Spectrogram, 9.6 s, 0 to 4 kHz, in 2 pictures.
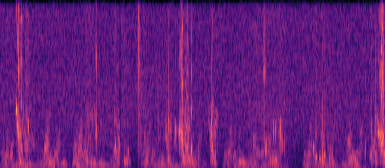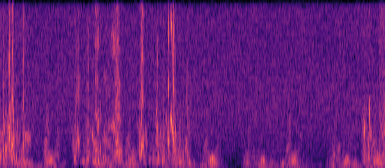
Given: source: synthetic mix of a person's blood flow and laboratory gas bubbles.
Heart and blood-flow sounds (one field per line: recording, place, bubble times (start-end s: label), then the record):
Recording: Doppler ultrasound of blood flow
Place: precordium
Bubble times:
0.18-0.44 s: bubbles
1.05-1.24 s: bubbles
1.41-1.65 s: bubbles
1.78-1.89 s: bubbles
2.04-2.43 s: bubbles
2.59-2.73 s: bubbles
3.10-3.59 s: bubbles
3.88-4.20 s: bubbles
4.54-5.21 s: bubbles
5.71-6.38 s: bubbles
6.52-7.21 s: bubbles
9.32-9.64 s: bubbles
From the record:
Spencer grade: 3 (all of the cardiac periods contain showers or single bubble signals, but not dominating or overriding the cardiac motion signals)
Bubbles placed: only in the low amplitude regions of the cardiac cycle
